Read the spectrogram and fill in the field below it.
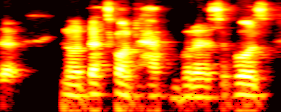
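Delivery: ordinary delivery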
